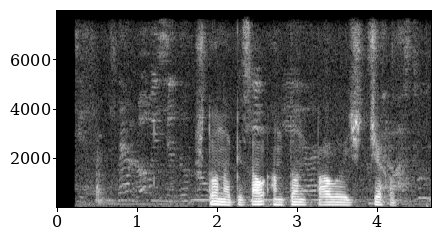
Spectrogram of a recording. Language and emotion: Russian, neutral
